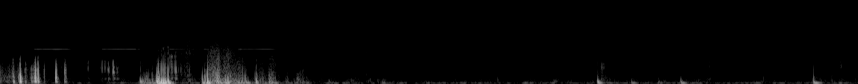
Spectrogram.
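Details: Woman 5 months pregnant, uncomfortable while doing housework: a few seconds of irregular low gurgling stomach rumbles, then quiet with occasional soft low thumps; stomach growling (borborygmi).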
